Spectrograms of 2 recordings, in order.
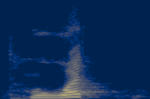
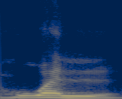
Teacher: Innahu kemudian huwat ta baris mati bunyikan huwat bukan huwal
